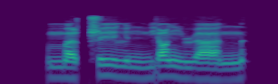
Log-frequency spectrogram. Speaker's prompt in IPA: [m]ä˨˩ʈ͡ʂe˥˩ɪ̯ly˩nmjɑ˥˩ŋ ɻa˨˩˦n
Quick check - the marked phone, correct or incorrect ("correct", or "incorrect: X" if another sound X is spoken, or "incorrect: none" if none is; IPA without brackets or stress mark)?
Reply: correct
